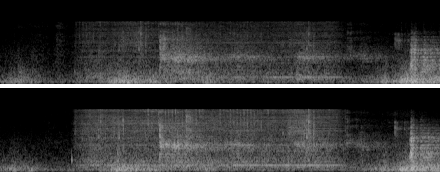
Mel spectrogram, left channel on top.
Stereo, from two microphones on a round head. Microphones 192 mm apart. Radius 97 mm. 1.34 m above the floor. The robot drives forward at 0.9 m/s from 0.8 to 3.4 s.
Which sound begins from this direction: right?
Chewing, at 1.6 s.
